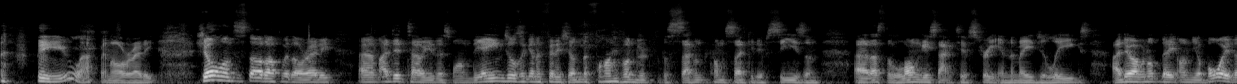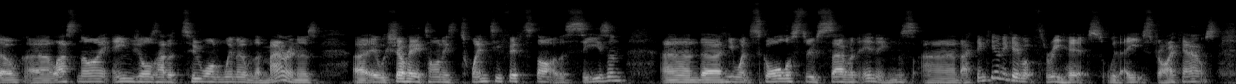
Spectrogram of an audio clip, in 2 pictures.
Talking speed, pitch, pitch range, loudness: 220 wpm, 105 Hz, 100-125 Hz, -28 LUFS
